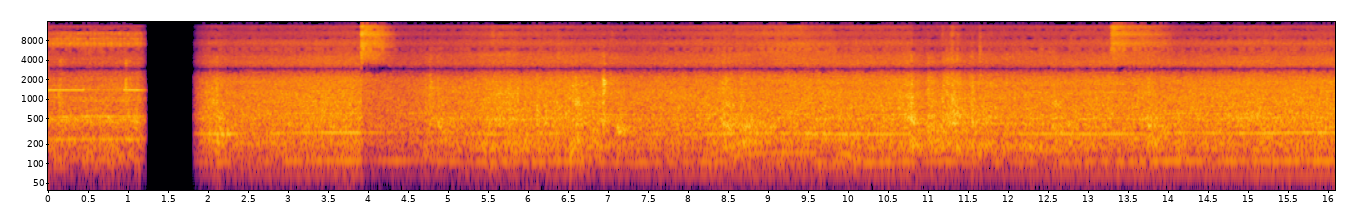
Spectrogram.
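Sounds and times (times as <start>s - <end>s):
heavy machine engine running: 0.0s - 1.2s, 1.8s - 16.0s
outdoor noise: 1.8s - 16.0s.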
